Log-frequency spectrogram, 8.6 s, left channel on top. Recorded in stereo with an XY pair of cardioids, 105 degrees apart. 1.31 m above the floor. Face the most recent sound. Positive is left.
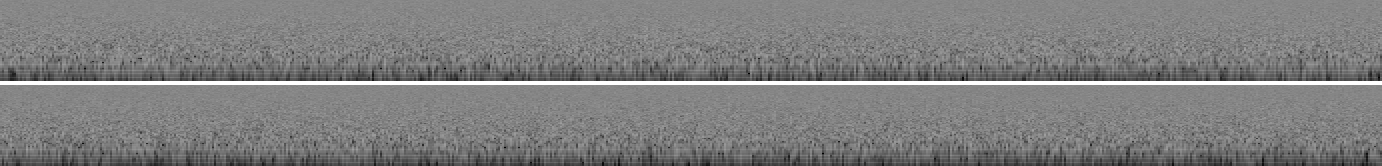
No sound to turn to.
